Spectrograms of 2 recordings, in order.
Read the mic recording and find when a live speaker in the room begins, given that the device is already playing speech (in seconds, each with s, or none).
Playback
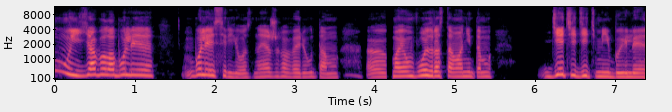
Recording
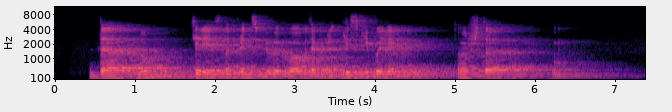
0.4 s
